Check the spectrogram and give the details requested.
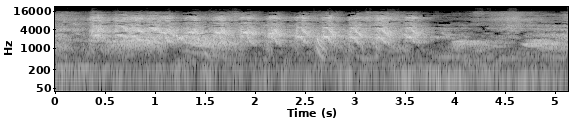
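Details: Wild rose-ringed parakeets gathered for food, giving a rapid series of sharp screeching squawks, about four per second, then a pause and softer single notes.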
